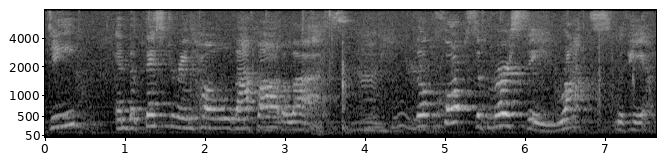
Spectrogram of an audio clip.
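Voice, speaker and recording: A woman's voice: a little high, animated, slow pace. A woman delivering an intense, solemn, dramatic poetry recitation in a readers theatre. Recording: echoey room, distant mic, clear noise.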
